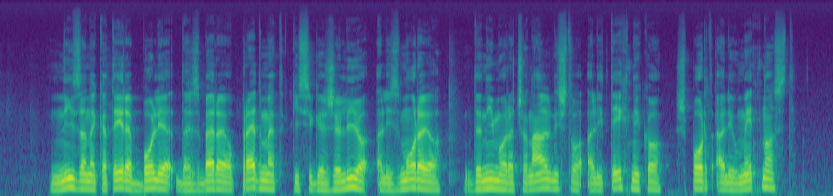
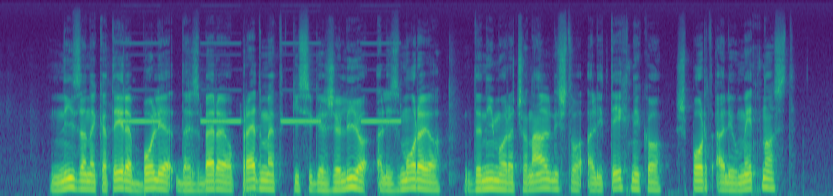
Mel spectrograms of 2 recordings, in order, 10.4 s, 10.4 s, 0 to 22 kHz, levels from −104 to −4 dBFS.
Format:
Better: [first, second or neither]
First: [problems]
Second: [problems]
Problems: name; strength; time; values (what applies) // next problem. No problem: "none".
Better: first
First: none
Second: background sound (Microwave oven); 14 dB below the speech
